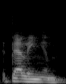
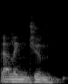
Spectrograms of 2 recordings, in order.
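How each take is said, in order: First: The name ends with a hard G and 'ham'. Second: The name ends with a soft 'jum' sound. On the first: The speaker calls it wrong. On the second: The speaker calls it right.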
